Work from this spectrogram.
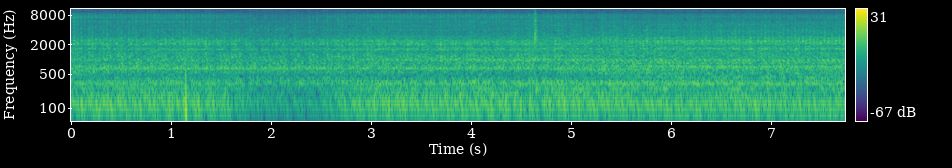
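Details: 2004 Subaru Forester XT idling boxer engine with an uneven, stumbling beat from a cylinder 1 misfire and check engine light; plugs, coil pack and injector already changed, timing checked, unplugging the O2 sensor made no change.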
